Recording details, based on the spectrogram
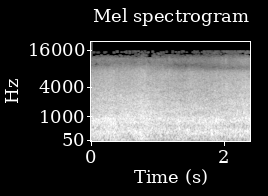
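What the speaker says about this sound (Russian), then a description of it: "А это у нас Черное море." Black Sea waves wash steadily onto a sandy beach in Crimea, a continuous close surf roar mixed with wind buffeting the microphone, with no voices.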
